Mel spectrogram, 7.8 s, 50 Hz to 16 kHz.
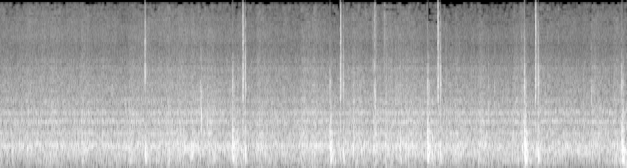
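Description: An off-road 4x4's engine running steadily while driving slowly on a muddy track, heard from inside the cabin. Scattered sharp clicks and knocks come at irregular moments throughout.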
